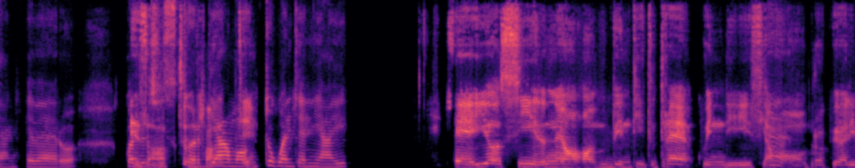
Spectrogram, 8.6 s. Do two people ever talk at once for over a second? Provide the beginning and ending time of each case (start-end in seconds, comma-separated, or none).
1.3-2.5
